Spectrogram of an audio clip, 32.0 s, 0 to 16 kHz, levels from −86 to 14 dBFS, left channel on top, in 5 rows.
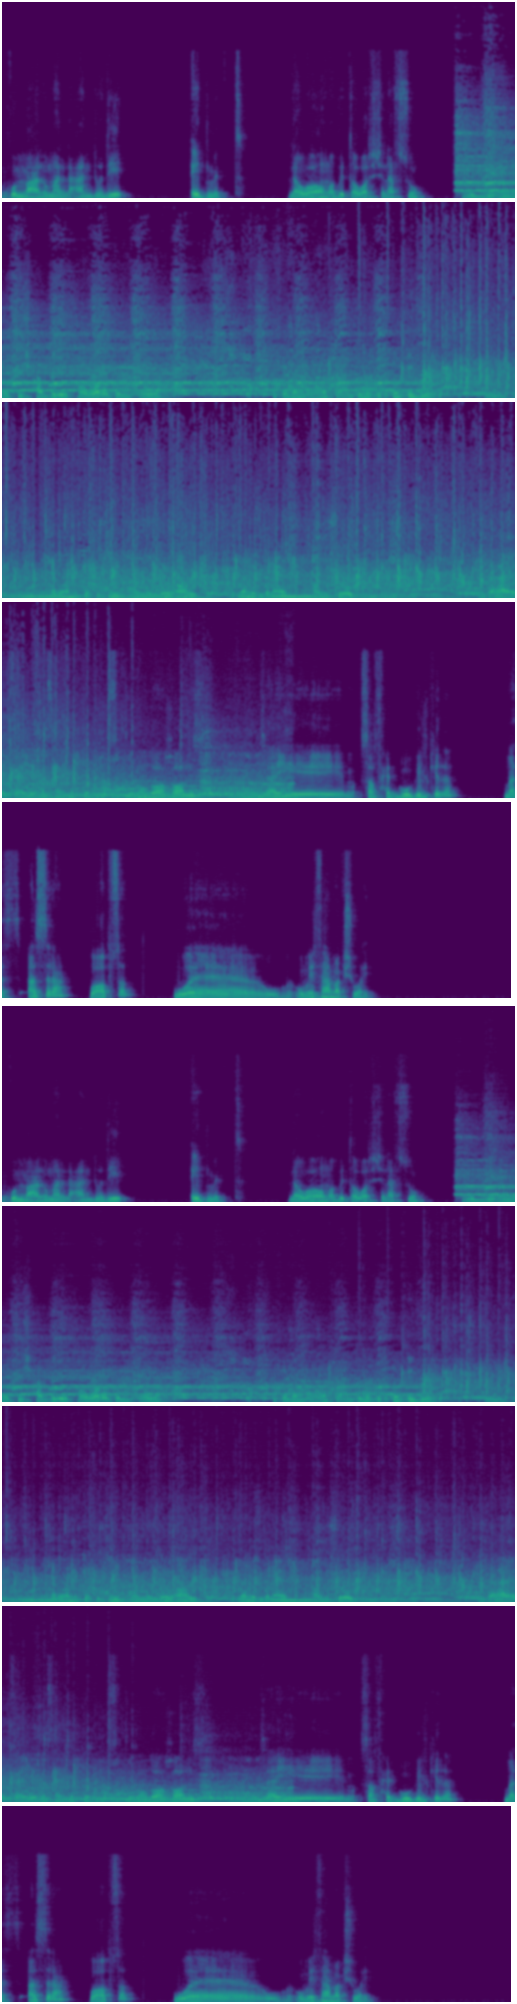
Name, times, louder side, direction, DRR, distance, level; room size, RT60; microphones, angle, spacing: voice 1, 0.0-1.5 2.4-2.7 3.6-5.2 5.7-8.4 9.9-11.8 13.3-15.3 15.8-17.3 18.8-21.8 22.4-24.9 25.5-25.7 26.0-26.4 26.7-27.2 27.8-30.2, left 1 dB, 30° left, 1.0 m, -29 dB
sound 1, 5.7-22.9, left 4 dB, 60° left, 0.7 m, -29 dB
10.0 x 4.0 x 6.0 m
head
